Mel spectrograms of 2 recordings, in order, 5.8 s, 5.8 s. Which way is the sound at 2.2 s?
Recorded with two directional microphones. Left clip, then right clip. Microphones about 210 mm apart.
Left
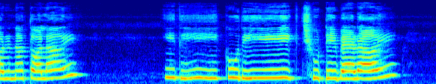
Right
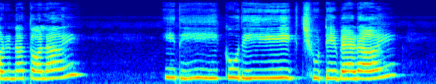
15° right (ahead or behind).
